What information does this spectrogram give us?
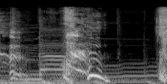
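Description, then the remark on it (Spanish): A raspy cough with throat-clearing, a harsh burst followed by a strained voiced rasp, then a brief quieter pause and another short cough at the end. “El de las toses, estornudos y congestiones.”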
